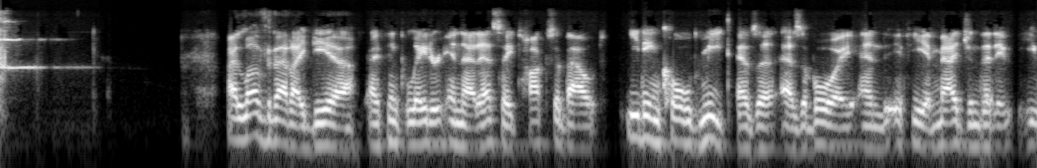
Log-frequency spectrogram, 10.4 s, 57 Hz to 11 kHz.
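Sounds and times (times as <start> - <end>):
glasses clinking in a toast: 0.0 - 1.0
speech: 2.3 - 10.3.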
